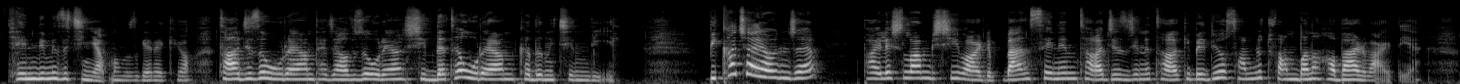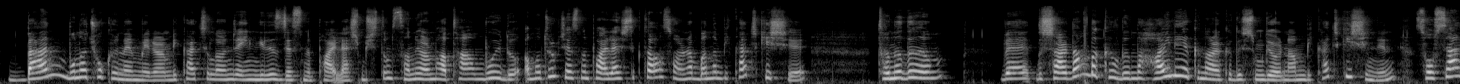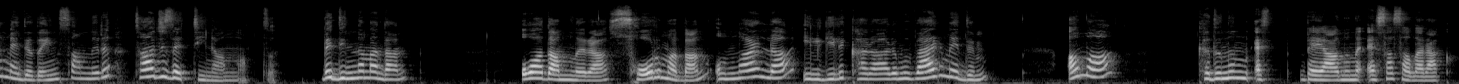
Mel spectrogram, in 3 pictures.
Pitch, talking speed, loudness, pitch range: 255 Hz, 110 wpm, -22 LUFS, 220-290 Hz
